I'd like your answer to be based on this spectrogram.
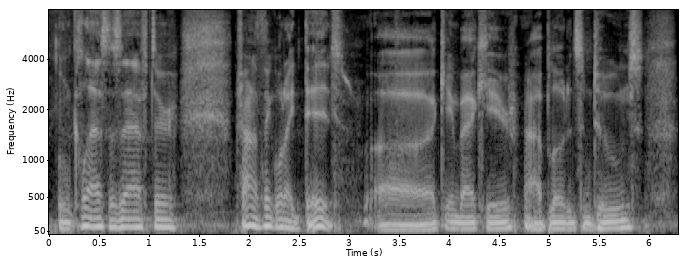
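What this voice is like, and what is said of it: Worn, strained voice. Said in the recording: “my voice sounds worse today ... I just could not sing for the life of me.”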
